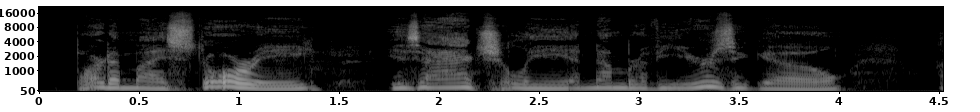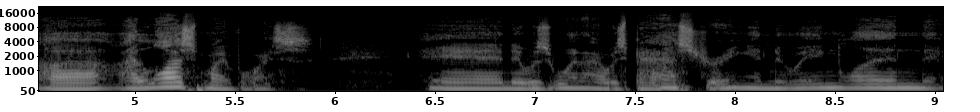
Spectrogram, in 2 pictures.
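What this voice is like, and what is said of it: Raspy, hoarse voice. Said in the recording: “My voice is a little raspy today. It's a little Marlon Brando-ish.”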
